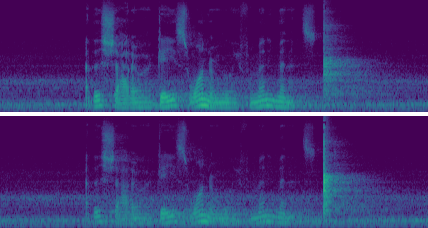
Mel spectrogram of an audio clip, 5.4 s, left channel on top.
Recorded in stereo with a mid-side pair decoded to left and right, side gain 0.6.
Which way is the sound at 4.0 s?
55° right.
